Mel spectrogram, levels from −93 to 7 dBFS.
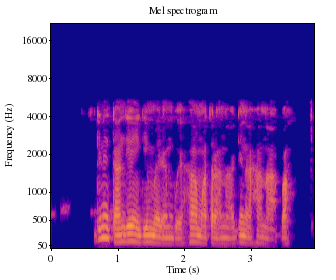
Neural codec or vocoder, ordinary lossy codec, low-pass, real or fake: none; none; 5.4 kHz; real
